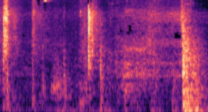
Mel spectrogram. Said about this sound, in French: Attends, je ferme la porte.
